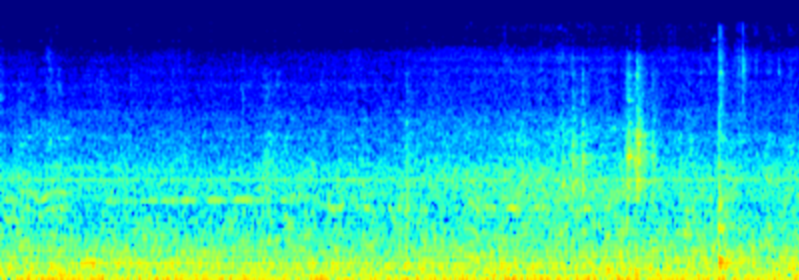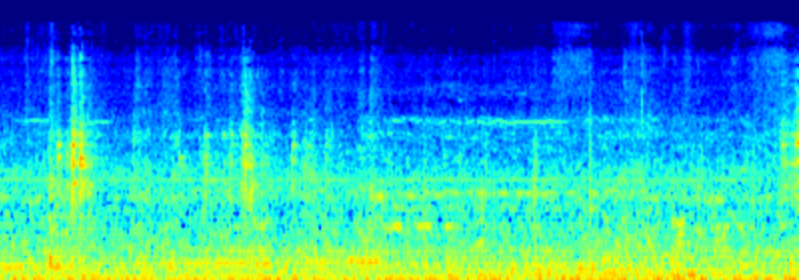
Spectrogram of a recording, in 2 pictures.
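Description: A busy street hums with distant traffic outdoors.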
